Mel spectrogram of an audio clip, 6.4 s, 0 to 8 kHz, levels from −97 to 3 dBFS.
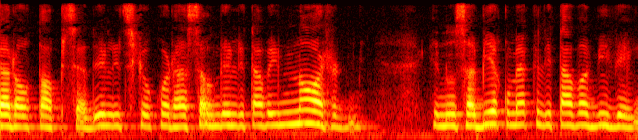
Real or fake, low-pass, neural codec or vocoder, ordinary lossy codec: real; 7.2 kHz; none; none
